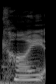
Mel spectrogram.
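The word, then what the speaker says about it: חי: Chai is pronounced more like kai. Ah, okay. It comes from the Hebrew word for life or living.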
